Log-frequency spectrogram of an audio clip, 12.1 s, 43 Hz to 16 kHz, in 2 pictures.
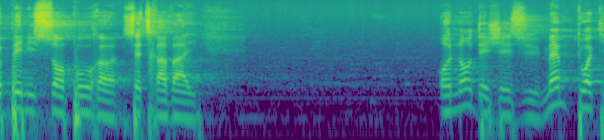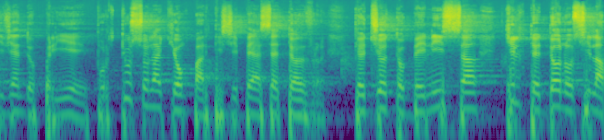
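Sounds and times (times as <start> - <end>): faint low hum: 0.0 - 12.0
voice echo: 0.3 - 2.5, 4.4 - 12.0.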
